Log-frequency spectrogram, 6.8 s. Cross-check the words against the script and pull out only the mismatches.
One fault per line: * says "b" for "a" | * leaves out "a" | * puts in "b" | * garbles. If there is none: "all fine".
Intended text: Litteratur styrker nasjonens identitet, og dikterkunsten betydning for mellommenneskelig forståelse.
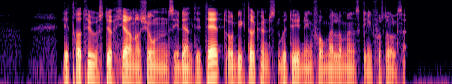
all fine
